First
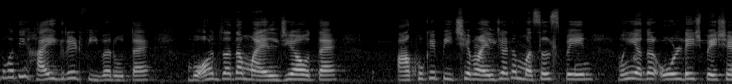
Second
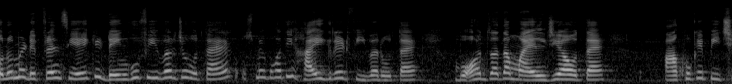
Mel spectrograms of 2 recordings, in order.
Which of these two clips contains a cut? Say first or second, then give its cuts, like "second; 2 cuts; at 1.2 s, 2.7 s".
first; 1 cut; at 6.1 s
